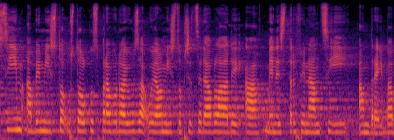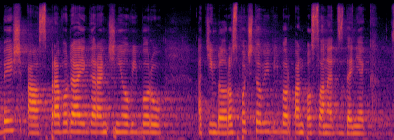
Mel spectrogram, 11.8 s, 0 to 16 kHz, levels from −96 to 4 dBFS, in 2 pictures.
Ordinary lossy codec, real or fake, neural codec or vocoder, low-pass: AAC, 96 kbps; real; none; 14.4 kHz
